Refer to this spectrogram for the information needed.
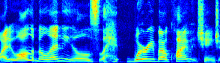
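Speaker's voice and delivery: scornful, high, mocking voice. Talking about an old movie's forest-destroying villain, the speaker retells a mocking voice. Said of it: "in my mocking voice".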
